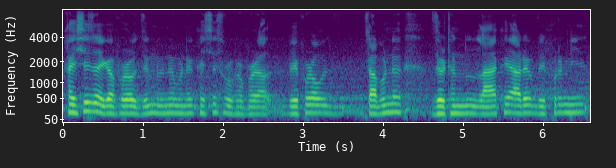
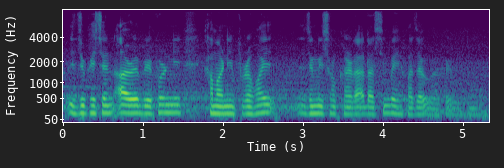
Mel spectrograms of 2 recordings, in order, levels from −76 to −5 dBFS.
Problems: constant background noise, low volume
